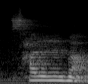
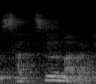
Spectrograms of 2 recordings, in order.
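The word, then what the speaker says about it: 薩摩: 여기 있는데, 그 맨 밑에 살마, 우리로는 살마 왕국이라고, 일본식 발음은 사츠마라고 해요.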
